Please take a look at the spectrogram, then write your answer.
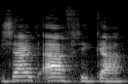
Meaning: South Africa (a country in Southern Africa)
- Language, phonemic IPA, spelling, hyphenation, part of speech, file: Dutch, /ˌzœy̯tˈaː.fri.kaː/, Zuid-Afrika, Zuid-Afri‧ka, proper noun, "Zuid-Afrika" pronounced in Dutch.oga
